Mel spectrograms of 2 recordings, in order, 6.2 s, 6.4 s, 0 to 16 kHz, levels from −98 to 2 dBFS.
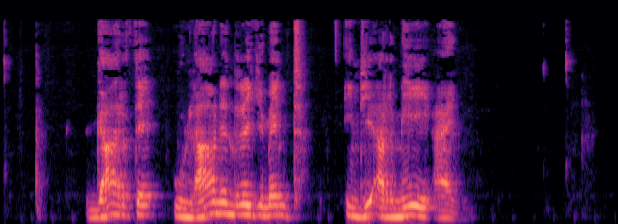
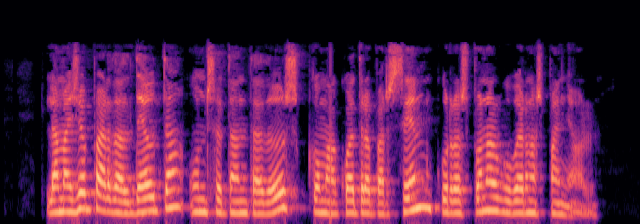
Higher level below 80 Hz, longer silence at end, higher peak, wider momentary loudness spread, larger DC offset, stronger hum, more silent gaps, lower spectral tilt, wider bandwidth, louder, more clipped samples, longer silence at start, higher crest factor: second, -64 dBFS vs -58 dBFS; about the same, 0.5 s vs 0.45 s; about the same, -4 dBFS vs -2 dBFS; first, 12 LU vs 6 LU; neither; neither; neither; about the same, -5.5 dB/octave vs -5.5 dB/octave; first, 11.5 kHz vs 7.8 kHz; second, -24 LUFS vs -16 LUFS; neither; about the same, 0.35 s vs 0.45 s; first, 20 dB vs 14 dB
